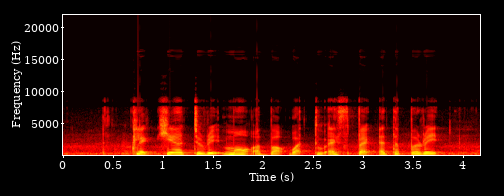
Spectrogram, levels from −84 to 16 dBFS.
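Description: Gain pumping runs through the whole speech clip: the level swings by around 15 dB, pulled down under each loud syllable, so loud and soft parts sound squashed together. The likely cause is input gain set far too high, with a fast limiter clamping it. Unlike a noise gate, it rides the level rather than cutting sound out.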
